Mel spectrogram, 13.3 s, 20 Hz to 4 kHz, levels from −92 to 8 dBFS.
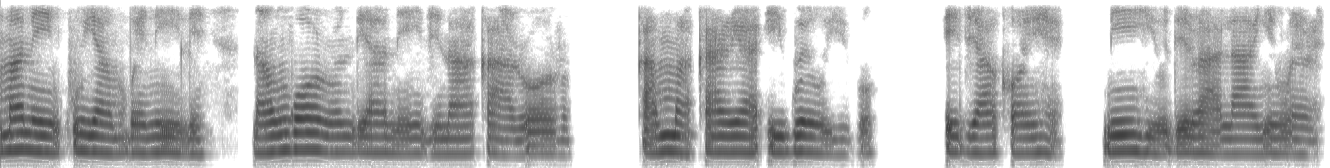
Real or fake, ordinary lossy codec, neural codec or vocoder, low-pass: real; none; none; 3.6 kHz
